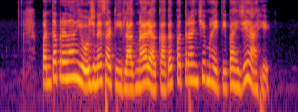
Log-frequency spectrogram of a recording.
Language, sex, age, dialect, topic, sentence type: Marathi, female, 31-35, Northern Konkan, banking, question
